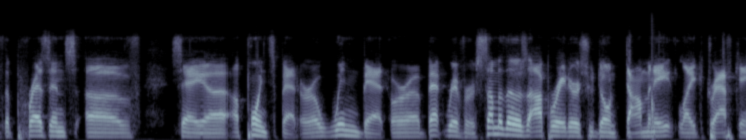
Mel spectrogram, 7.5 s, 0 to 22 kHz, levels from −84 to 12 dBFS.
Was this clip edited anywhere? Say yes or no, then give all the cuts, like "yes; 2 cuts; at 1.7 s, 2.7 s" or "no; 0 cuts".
no; 0 cuts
